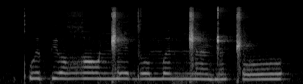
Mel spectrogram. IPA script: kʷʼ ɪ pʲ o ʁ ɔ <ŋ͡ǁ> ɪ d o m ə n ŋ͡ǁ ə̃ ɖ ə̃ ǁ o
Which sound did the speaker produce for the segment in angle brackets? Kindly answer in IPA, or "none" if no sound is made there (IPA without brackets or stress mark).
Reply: ŋ͡ǁ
